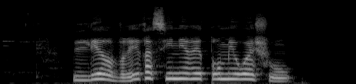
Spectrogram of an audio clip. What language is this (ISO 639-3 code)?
kab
